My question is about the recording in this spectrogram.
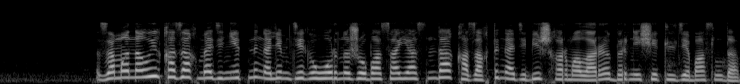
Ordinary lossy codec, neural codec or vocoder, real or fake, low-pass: none; none; real; 7.2 kHz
